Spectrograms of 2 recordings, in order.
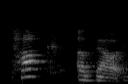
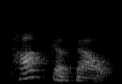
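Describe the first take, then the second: First: The two words are said separately. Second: The two words are linked together. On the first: The speaker calls it wrong. "talk about가 아니라" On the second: The speaker calls it right. "K도 약했을 때 끄 소리가 나서"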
